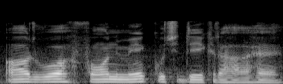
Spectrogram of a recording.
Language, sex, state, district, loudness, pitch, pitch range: Hindi, male, Bihar, Patna, -18 LUFS, 115 Hz, 105-120 Hz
